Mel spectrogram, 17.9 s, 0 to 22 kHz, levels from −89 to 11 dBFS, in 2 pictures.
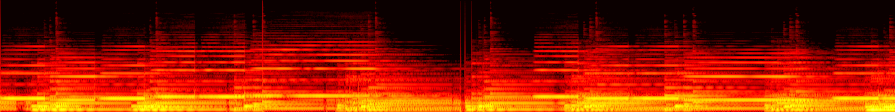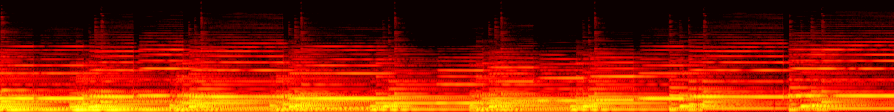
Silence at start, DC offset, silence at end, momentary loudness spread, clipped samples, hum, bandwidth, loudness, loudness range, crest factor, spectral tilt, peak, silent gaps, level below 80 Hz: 0 s; under 0.1%; 0 s; 8 LU; under 0.1%; none; 5.2 kHz; -19 LUFS; 5 LU; 16 dB; -10 dB/octave; -2 dBFS; none; -40 dBFS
